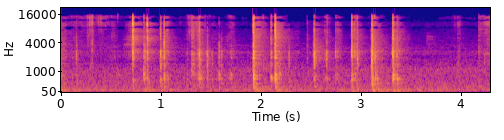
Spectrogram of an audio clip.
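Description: A quick, irregular run of clicks and light knocks as sliced mushrooms are tipped from a plastic bowl into a clay mortar, knocking against its sides and the wooden pestle.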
